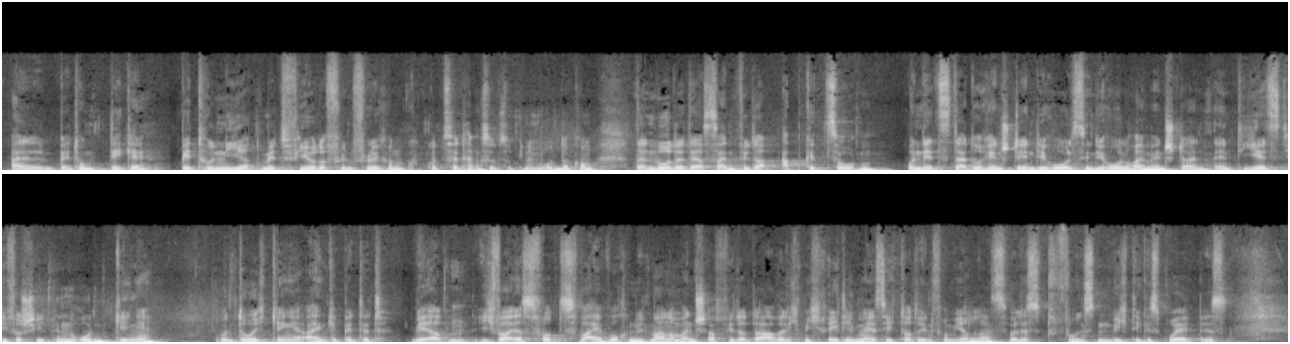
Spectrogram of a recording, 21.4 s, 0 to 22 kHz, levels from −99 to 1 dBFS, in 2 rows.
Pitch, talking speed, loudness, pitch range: 110 Hz, 185 wpm, -15 LUFS, 100-135 Hz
